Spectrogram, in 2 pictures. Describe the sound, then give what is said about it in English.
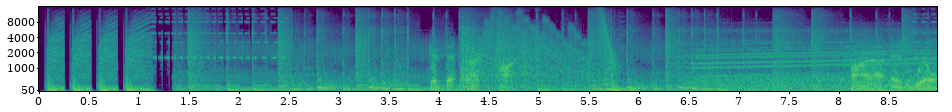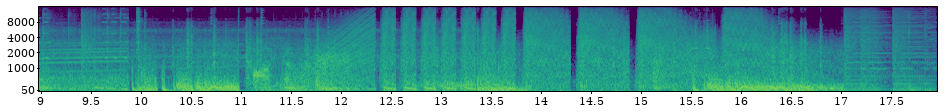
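Busy sound effects from a pinball machine made as the tie-in game for a big action movie release: electronic tones, booming hits and crashing clatter pile up nonstop, while a loud recorded voice shouts short game callouts over the din. “and then, of course, they had a as with any, almost still to this day, any big action release, you have the coordinating pinball game to go with it.”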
